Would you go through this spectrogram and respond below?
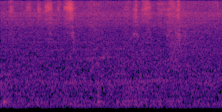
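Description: Chalk or marker scratches steadily across a board as a sentence is written, with faint, soft strokes continuing under a quiet room with some low voice nearby.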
